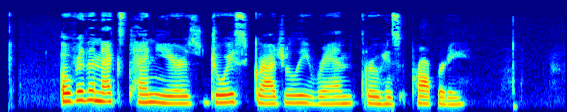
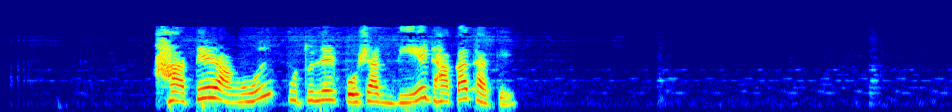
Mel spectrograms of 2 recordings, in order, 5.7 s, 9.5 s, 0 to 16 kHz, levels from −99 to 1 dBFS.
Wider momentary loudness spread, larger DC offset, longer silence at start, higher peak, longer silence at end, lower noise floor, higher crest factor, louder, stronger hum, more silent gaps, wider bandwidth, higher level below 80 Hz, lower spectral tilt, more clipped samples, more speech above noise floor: second, 10 LU vs 13 LU; neither; second, 0.6 s vs 1.55 s; about the same, -2 dBFS vs -2 dBFS; second, 0.5 s vs 4.4 s; second, -67 dBFS vs -82 dBFS; about the same, 20 dB vs 18 dB; second, -22 LUFS vs -16 LUFS; neither; neither; first, 11.5 kHz vs 7.6 kHz; second, -76 dBFS vs -66 dBFS; first, -5.5 dB/octave vs -4 dB/octave; neither; second, 46 dB vs 65 dB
